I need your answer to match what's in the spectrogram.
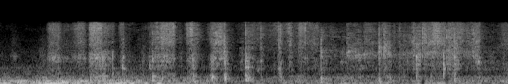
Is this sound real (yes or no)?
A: yes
